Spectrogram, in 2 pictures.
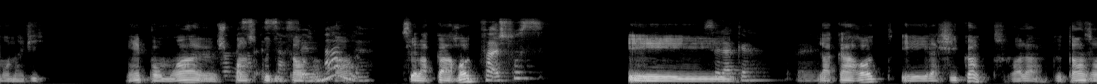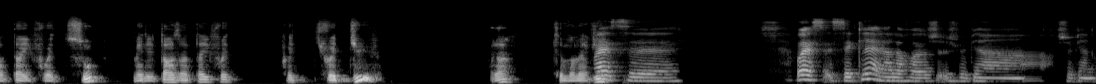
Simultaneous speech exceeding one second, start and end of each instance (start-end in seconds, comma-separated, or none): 2.2-3.5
